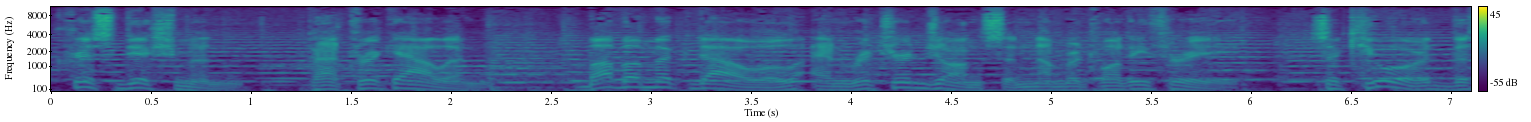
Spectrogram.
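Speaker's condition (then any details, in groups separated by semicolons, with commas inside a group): No condition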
